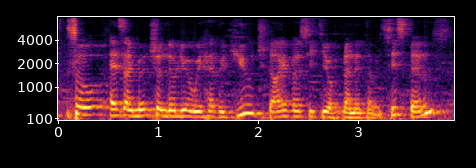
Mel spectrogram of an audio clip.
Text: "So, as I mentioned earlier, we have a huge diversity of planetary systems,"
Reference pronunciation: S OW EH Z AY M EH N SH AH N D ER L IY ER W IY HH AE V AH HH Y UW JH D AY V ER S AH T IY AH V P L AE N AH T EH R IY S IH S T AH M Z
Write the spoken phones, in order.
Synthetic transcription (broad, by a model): S OW EH Z AY M EH N SH AH N D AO L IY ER W IY HH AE V AH HH Y UW JH D AY V ER S AH T IY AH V P L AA N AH T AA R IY S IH S T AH M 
